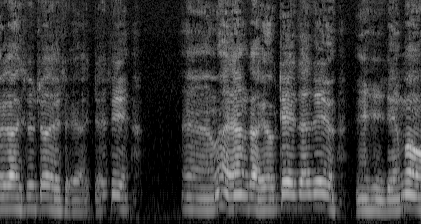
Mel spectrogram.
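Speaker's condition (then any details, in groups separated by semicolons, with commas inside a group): Cerebral palsy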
